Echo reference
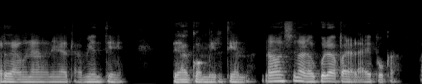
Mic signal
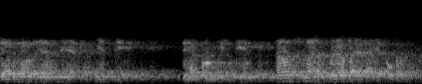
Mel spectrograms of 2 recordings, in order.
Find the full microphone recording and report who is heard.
echo only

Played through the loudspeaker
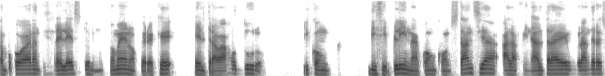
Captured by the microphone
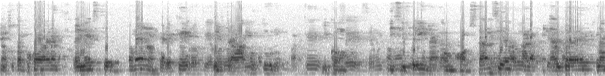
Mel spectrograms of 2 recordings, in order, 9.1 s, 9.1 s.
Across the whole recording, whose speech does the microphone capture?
both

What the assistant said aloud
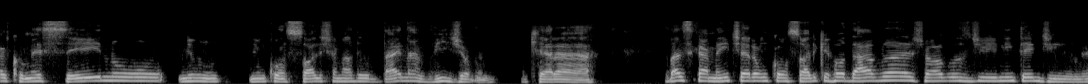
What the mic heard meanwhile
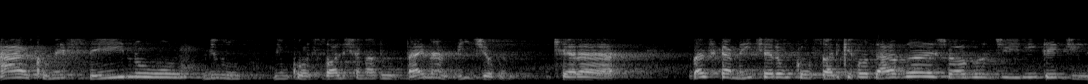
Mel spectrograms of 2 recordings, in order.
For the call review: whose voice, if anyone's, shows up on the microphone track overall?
echo only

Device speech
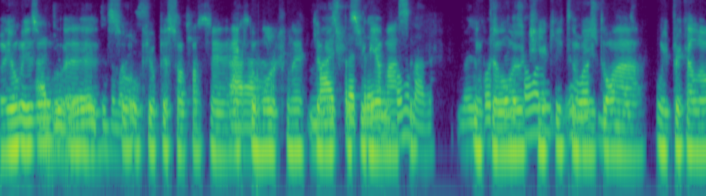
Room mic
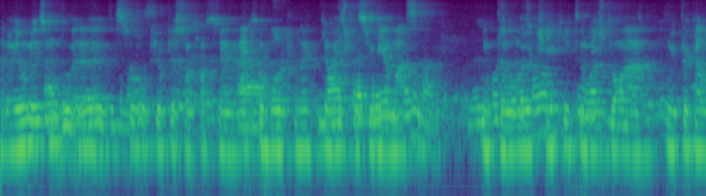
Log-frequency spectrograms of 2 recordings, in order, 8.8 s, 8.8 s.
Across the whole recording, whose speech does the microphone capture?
both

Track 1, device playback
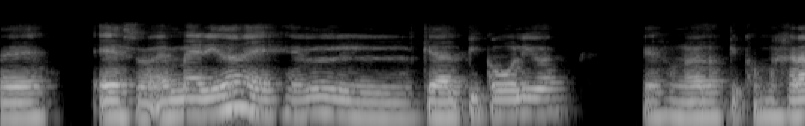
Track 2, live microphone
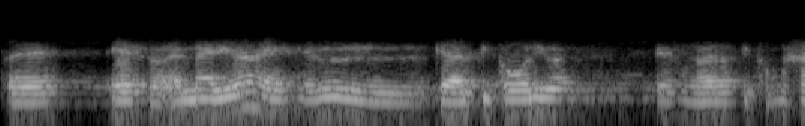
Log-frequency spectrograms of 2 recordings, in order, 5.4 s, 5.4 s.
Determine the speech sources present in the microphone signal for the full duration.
echo only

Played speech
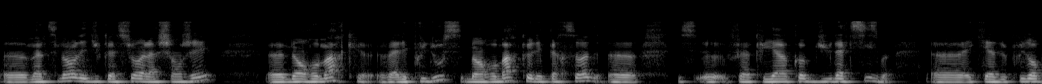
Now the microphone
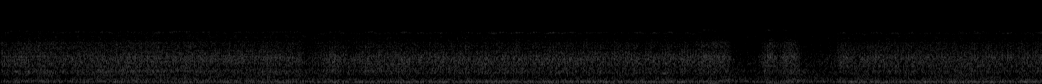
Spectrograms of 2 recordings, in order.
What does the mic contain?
neither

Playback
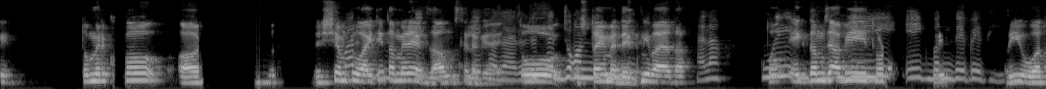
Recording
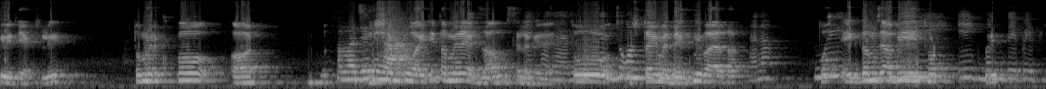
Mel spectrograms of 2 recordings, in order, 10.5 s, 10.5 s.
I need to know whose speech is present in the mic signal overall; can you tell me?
both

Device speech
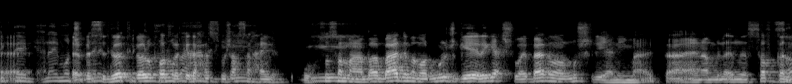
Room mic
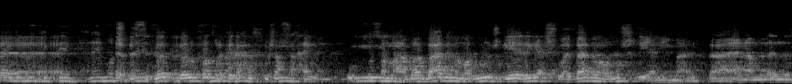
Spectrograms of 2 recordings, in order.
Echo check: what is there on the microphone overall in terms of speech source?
echo only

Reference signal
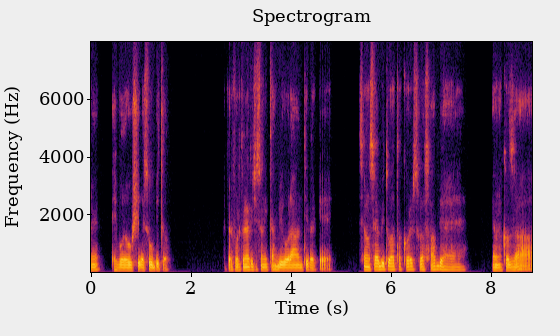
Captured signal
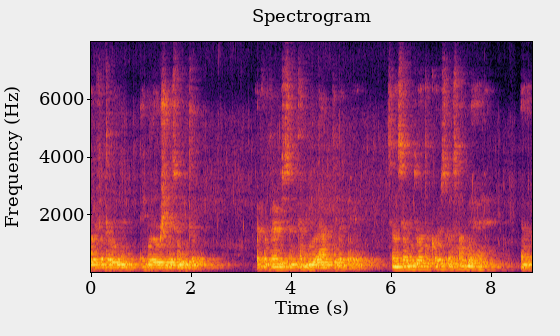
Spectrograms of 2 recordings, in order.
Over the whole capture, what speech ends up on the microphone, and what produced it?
echo only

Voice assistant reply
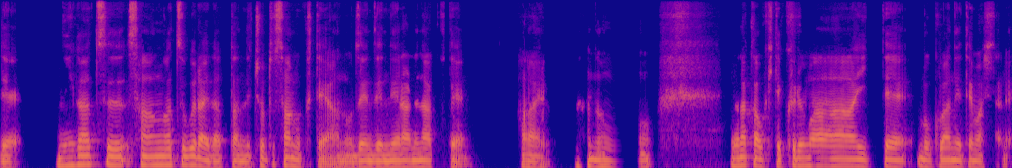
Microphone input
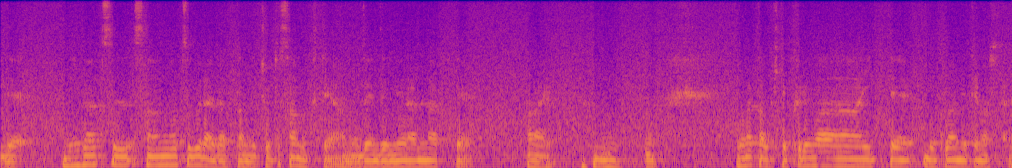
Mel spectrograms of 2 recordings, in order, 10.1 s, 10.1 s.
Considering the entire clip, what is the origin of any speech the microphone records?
echo only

